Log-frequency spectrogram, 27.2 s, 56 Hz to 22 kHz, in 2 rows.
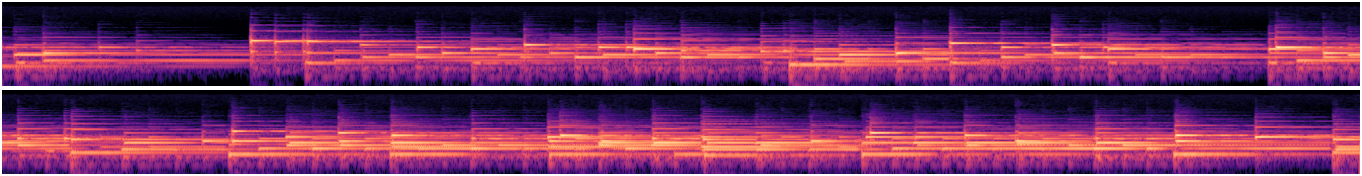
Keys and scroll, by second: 3.0 Delete, 5.8 ctrl+r, 8.3 Escape, 12.8 space, 17.7 ctrl+g, 18.4 c, 25.3 space.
